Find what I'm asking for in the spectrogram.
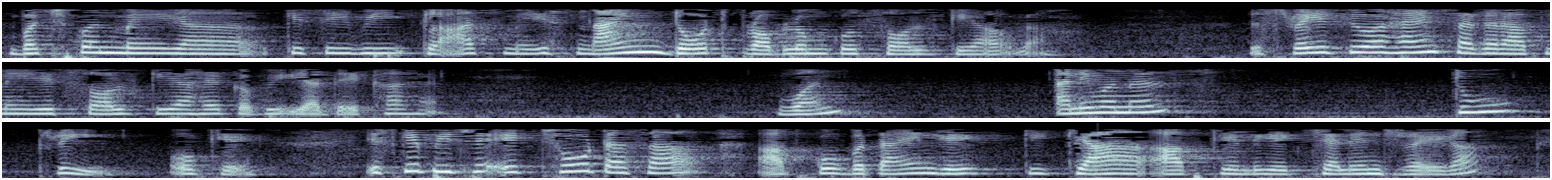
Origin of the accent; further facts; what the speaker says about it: Delhi, India; हम दिल्ली से हैं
